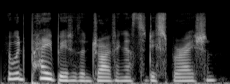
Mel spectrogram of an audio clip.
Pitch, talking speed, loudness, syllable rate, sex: 185 Hz, 235 wpm, -19 LUFS, 6.5 syllables/s, female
